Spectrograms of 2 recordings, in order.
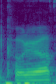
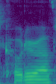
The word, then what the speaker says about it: Kodirov: Yes, so my name is Kodarov. That is spelled AI M. And then my last name is Kodorov.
